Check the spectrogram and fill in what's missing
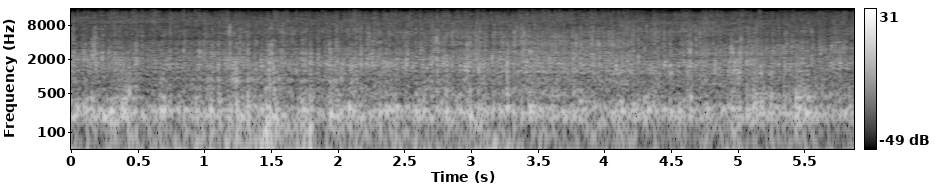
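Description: A small spring flows steadily at a stone wash house, a continuous soft trickling and burbling of water with no pauses throughout.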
